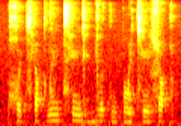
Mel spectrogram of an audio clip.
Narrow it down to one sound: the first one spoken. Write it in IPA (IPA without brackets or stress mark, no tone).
χ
